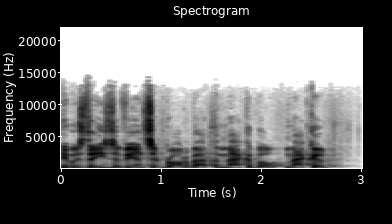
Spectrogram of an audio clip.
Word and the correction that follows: Maccabean: Did I say that right? Maccabean.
